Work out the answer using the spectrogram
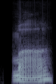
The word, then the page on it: MOH: American English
